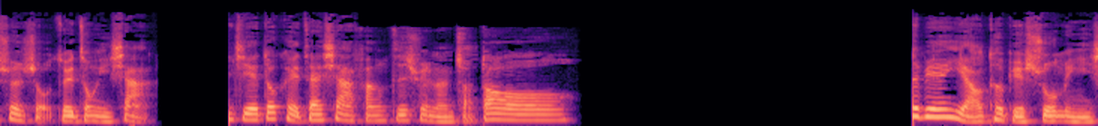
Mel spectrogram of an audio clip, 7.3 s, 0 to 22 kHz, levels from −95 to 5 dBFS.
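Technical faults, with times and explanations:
1.38 s and 5.92 s: clipped start after a pause. Each time speech resumes out of silence, about 0.14 s and then about 0.16 s of its onset is missing, so the first sounds are cut off and the speech begins abruptly. The second case follows a longer gap of 2.13 s, the first only 0.39 s. The output path apparently drops into an idle state during the quiet and takes this long to wake and resume, swallowing the opening of the next sound.
2.37–4.37 s: adaptive stream at a lower bitrate. For two seconds the sound switches without any gap to a duller, more processed version. Nothing remains above 10 kHz, and coding artefacts become more audible. The sudden drop and the sudden return point to the player fetching a lower-quality rendition when throughput dipped, consistent with AAC at roughly 57 kbit/s in place of about 96 kbit/s.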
